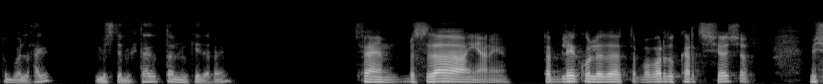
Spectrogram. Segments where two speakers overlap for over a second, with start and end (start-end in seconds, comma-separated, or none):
none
